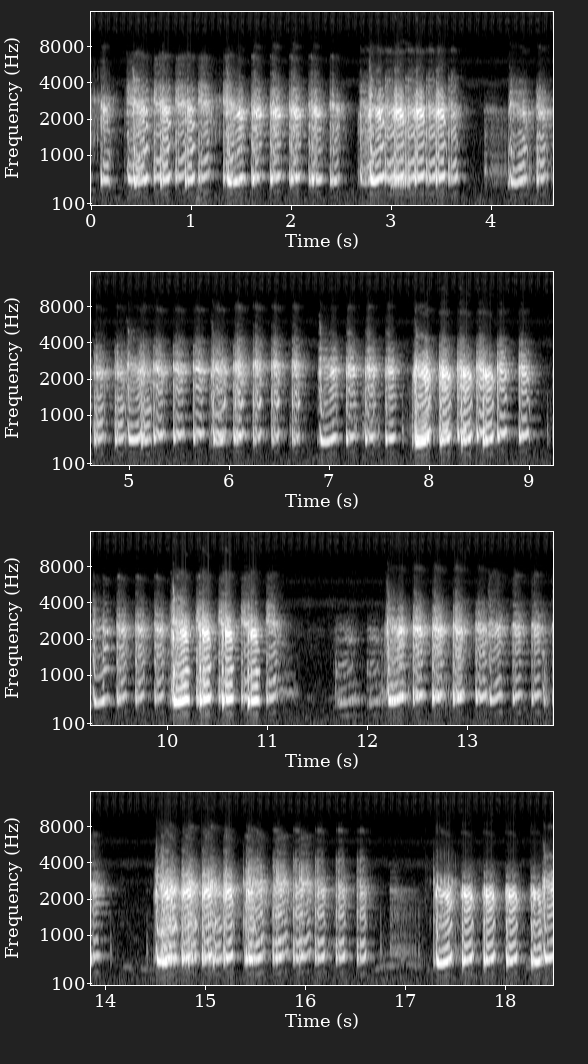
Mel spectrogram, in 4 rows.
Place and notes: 綠屋民宿, 桃米里 Taiwan - Frogs chirping
Frogs chirping, Ecological pool
Zoom H2n MS+XY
